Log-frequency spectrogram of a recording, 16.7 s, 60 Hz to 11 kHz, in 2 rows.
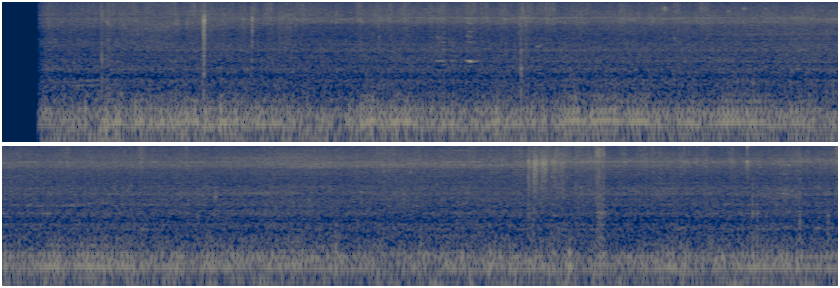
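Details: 2001 Nissan Xterra petrol engine with a lumpy, uneven idle; the rough idle is intermittent, rough for 5-10 minutes and then normal for about 5, and it also has a misfire problem.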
